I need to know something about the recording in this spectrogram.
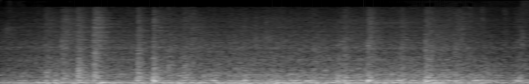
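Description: A passenger train rolls along the rails with a steady low rumble, broken by repeated clacking bursts as the wheels pass over track joints, heard from inside the carriage.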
